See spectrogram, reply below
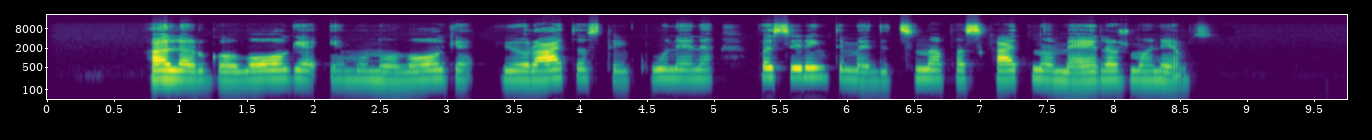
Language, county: Lithuanian, Klaipėda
